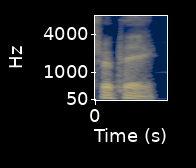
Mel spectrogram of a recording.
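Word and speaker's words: Rappe: By the way, her name was Rapé. It's pronounced Rapé.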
